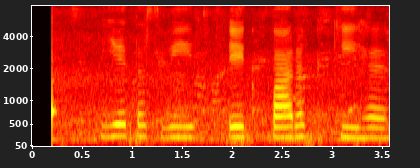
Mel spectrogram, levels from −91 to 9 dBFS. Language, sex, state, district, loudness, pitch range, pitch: Hindi, female, Haryana, Jhajjar, -21 LUFS, 220-240 Hz, 225 Hz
